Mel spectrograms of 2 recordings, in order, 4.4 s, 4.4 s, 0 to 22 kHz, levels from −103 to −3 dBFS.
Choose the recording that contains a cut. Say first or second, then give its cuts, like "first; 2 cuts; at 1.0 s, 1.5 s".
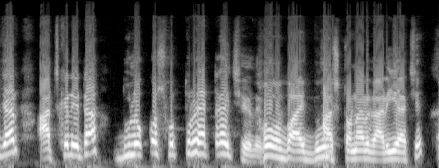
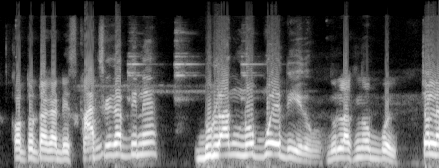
first; 1 cut; at 3.3 s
